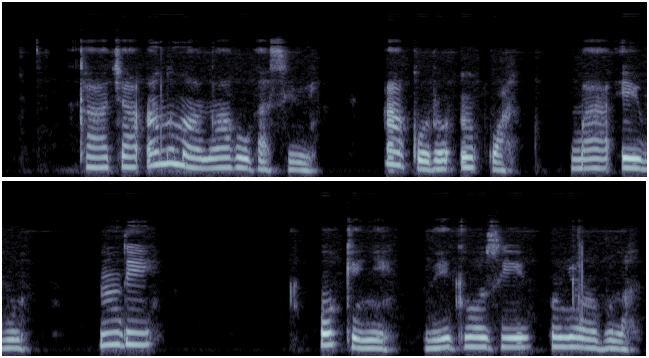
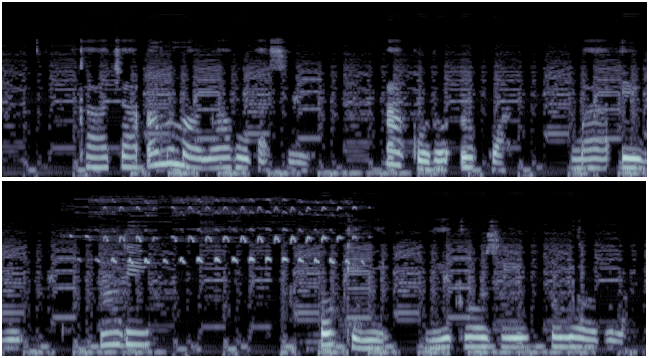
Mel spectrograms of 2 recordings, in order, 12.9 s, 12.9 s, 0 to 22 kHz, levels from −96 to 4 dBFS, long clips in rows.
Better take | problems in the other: first | noise reduction (classical method spectral subtraction)

